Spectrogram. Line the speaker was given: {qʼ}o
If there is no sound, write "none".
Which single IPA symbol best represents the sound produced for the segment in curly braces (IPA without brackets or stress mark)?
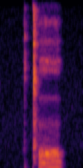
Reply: tʼ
